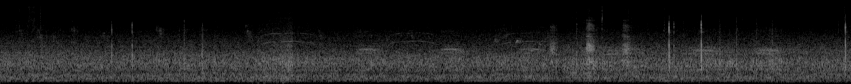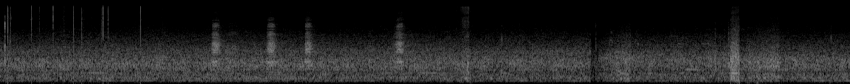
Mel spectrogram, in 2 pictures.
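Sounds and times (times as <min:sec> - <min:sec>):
steady background hiss: 0:00.0 - 0:17.0
sharp clicks: 0:01.0 - 0:02.1, 0:05.7 - 0:07.8, 0:08.4 - 0:10.0.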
